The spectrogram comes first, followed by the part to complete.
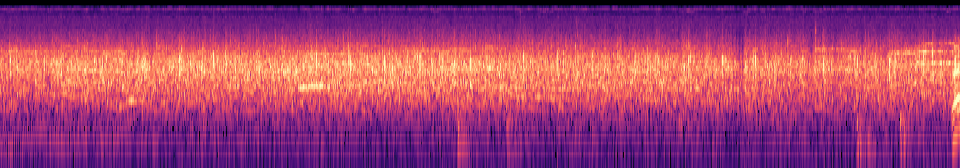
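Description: A large theatre audience applauding steadily, with scattered cheering voices in the clapping.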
